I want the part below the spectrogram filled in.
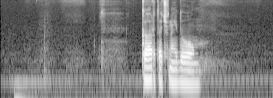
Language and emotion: Russian, sad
